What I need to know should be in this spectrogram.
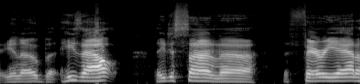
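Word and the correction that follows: Kenneth Faried: I think is how you say it. How do you say it? – I don't know. – Dude, how do you say that, Biggs? – Kenneth Fareed. – Fareed.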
